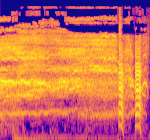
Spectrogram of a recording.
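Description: A horse whinnies in a long, high, quavering call that ends with a couple of sharp, breathy snorts, fairly loud with no one talking.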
